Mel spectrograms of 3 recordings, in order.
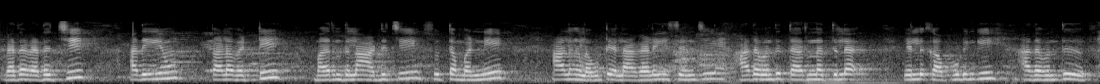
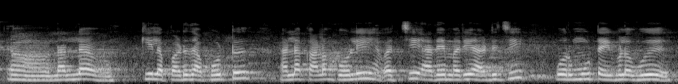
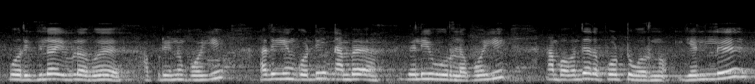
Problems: background sounds at intervals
